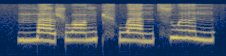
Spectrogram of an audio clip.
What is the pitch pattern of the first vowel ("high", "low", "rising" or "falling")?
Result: low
